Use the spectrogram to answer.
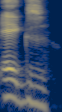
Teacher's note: standard American dialect, if it's a voiced consonant, G, the S goes voiced. Eggs.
